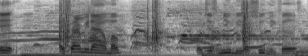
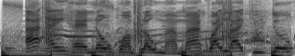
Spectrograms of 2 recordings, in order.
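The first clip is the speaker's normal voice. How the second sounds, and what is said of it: Loud put-on rapping voice. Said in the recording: “doing this voice ... I'm loud as shit right now”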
